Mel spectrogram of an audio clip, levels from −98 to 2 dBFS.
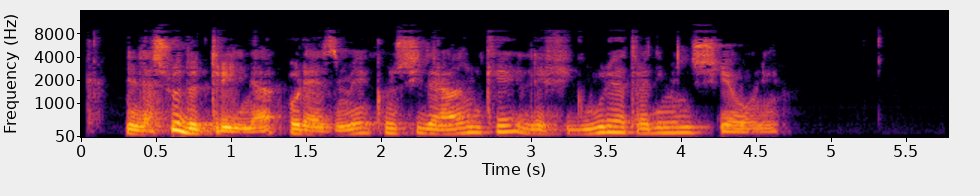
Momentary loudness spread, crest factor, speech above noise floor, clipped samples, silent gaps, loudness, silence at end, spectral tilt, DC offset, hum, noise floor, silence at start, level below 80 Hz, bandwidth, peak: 10 LU; 16 dB; 64 dB; under 0.1%; none; -19 LUFS; 1.15 s; -6 dB/octave; under 0.1%; none; -82 dBFS; 0.3 s; -62 dBFS; 9.2 kHz; -2 dBFS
